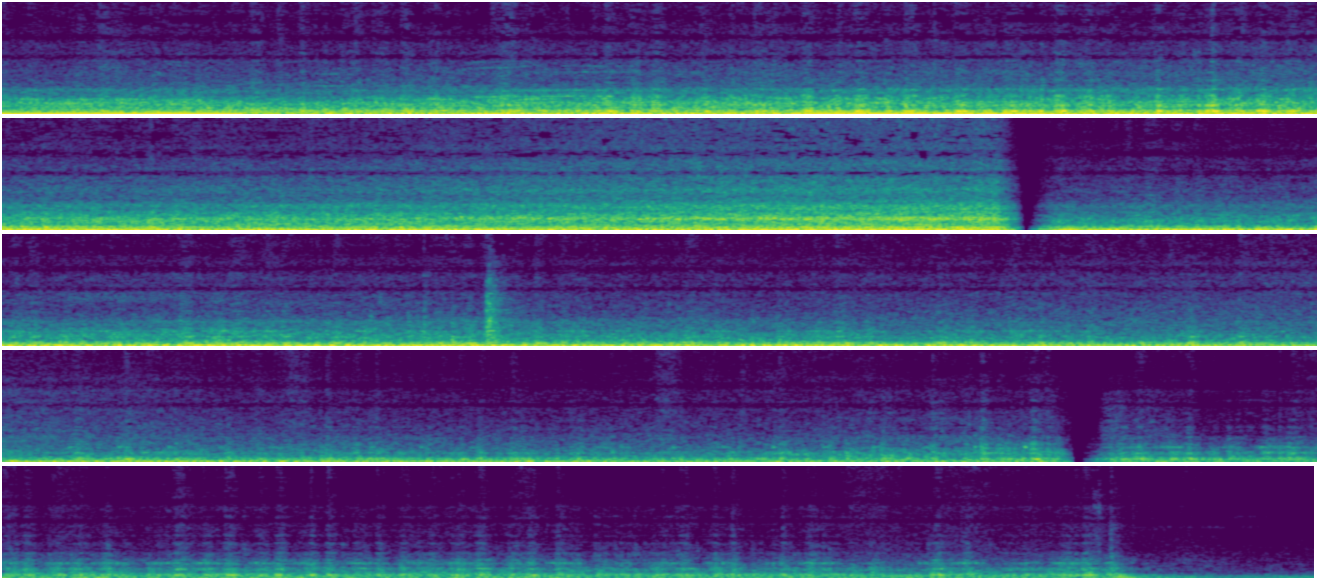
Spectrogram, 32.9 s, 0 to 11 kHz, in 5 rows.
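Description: Homemade 12 V to 220 V inverter humming steadily as it powers lit bulbs, a low mains-type buzz with a noisy edge. The sound drops out suddenly and briefly twice, about twelve and twenty-five seconds in.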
